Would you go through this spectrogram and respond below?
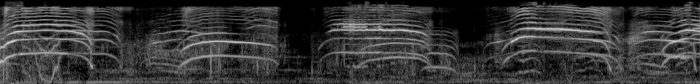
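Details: Kittens cry out while being dried in the morning: clusters of shrill, arched meows overlap, each burst lasting about a second, separated by short quiet gaps.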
